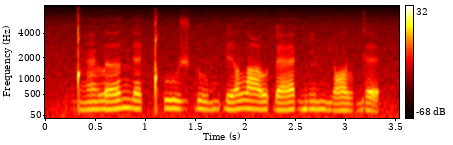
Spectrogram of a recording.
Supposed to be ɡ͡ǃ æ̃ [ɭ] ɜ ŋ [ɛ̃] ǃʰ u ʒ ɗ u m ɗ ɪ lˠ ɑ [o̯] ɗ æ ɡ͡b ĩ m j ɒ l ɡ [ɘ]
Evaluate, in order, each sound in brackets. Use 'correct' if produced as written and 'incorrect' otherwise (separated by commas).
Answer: incorrect, incorrect, correct, incorrect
